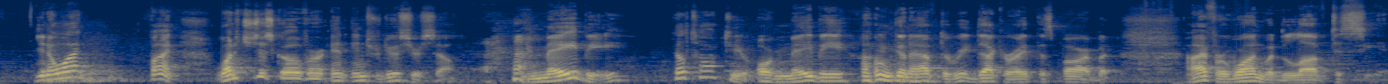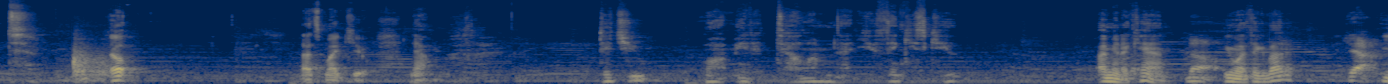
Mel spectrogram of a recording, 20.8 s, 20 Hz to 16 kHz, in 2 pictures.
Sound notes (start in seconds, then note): 10.9 glass clanks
